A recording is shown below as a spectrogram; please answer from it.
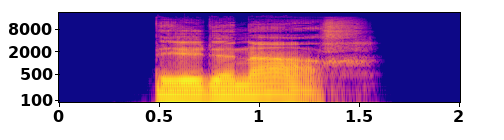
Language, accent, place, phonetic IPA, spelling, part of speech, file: German, Germany, Berlin, [ˌbɪldə ˈnaːx], bilde nach, verb, De-bilde nach.ogg
- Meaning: inflection of nachbilden: 1. first-person singular present 2. first/third-person singular subjunctive I 3. singular imperative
